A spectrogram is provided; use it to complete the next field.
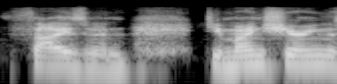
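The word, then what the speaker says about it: Theismann: i understand it you convinced not only joe thiesman to pronounce his name theisman uh but even his family to this day pronounces it theisman do you mind sharing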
